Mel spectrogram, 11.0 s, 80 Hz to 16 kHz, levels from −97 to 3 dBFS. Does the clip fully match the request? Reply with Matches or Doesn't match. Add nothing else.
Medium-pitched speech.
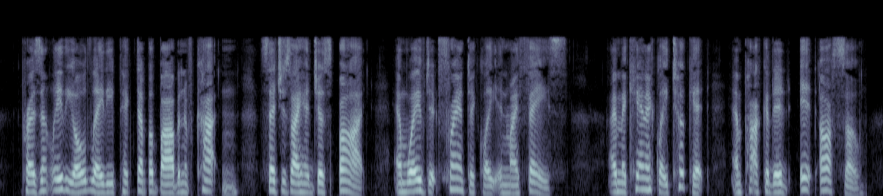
Matches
